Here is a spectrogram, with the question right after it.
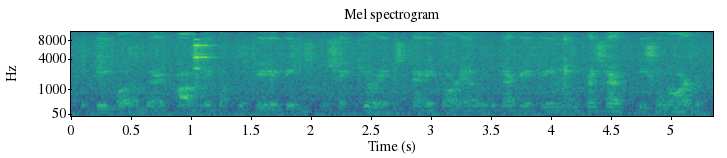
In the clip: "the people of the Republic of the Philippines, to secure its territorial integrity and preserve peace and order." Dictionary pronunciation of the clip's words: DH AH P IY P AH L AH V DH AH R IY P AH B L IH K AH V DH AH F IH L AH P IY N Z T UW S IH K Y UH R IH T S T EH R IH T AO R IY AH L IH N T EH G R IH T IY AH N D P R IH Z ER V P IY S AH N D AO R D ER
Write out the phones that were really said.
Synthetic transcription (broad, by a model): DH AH P IY P AH L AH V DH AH R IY P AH B L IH K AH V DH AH F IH L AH P IY N S T UW S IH K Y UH R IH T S T EH R IH T AO R IY AH L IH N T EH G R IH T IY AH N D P R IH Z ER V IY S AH N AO R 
